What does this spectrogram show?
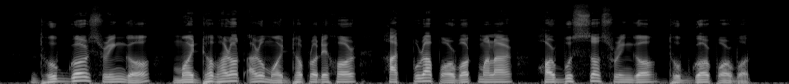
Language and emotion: Assamese, neutral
